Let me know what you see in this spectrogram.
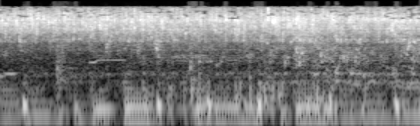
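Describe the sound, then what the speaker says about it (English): Tap water runs continuously into a bowl of rice for rinsing, a steady close splashing and trickling rush with small gurgles throughout. "that's the entire reason behind rinsing our rice, any kind of rice"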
